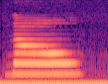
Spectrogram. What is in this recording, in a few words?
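"nao", Mandarin pinyin, tone 1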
